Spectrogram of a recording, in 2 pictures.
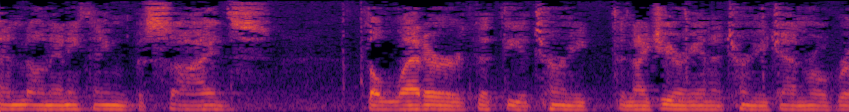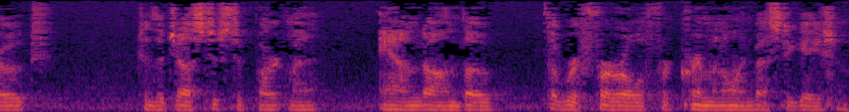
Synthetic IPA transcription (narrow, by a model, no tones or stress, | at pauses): ɛ̃ndn̩ɛɾ̃iθɪ̃ŋbɨsaɪdz̥ | ðəlɛɾə˞ðɨt̪̚ðiɨtʰɜ̃˞niðɨnaɪd͡ʒɪɹiɨ̃nɨtʰɜ̃˞nid͡ʒɛnə˞l̩ˠɹoʊtʰ | ɨðɨd͡ʒʌstɨsd̥ɨpʰɑɹt̚mɨ̃nt | ʔɨ̃nn̩ðə | ðəɹɨfɜ˞l̩ˠfə˞kʰɹ̥ɪ̃mənl̩ˠə̃ɱvɛstɨɡeɪʃɨn̩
